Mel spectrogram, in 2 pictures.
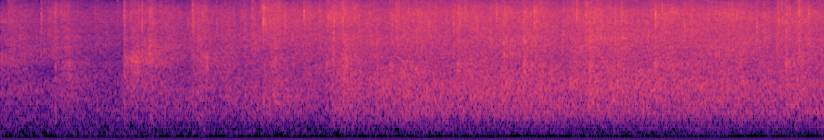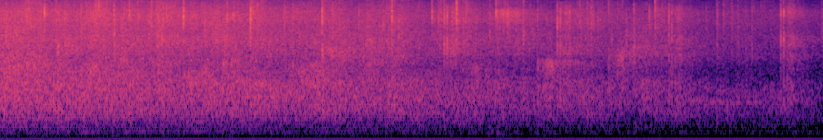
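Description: Church congregation clapping, swelling over the first two seconds and then slowly dying down.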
